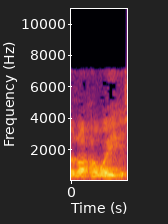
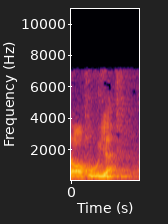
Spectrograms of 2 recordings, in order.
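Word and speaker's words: Rahawayh: Qala Ishaq ibn Rahawai, Ishaq ibn Rahawai menyatakan, ini ada ulama yang menyatakan membacanya Rahuya. Ini khilaf ya,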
